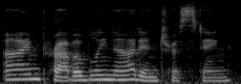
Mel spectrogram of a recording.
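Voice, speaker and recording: A woman's voice: mid-range voice, unhurried, close to an everyday voice. A woman voicing a modest little crab in a read-aloud storybook.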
